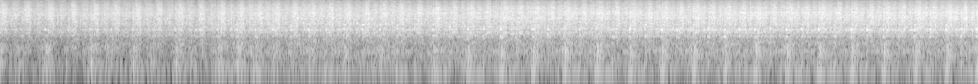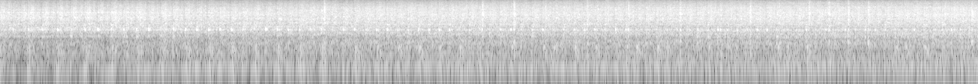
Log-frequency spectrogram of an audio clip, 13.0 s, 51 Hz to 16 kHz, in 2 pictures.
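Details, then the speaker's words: 1949 Chevy Fleetline Deluxe six after freeing stuck lifters, side cover off, with a leaky carburetor needing a rebuild. The beat stumbles and misses at low RPM, then clears up smoothly as revs climb. "gas at the lower RPMs it's like it's missing yeah it definitely clears up with more yeah as it as it comes up it definitely clears itself out"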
